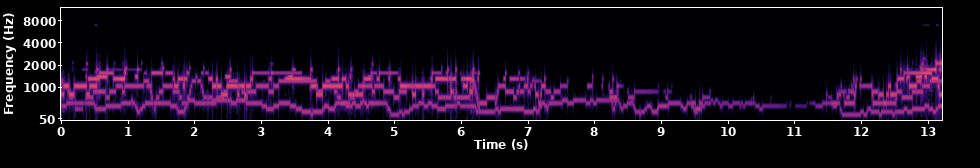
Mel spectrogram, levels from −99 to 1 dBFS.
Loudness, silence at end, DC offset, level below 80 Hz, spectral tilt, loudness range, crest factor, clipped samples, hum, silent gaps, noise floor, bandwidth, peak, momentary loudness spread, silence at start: -44 LUFS; 0 s; under 0.1%; under -90 dBFS; -4.5 dB/octave; 15 LU; 20 dB; under 0.1%; none; 10.94-11.00 s; -68 dBFS; 4.5 kHz; -26 dBFS; 17 LU; 0 s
